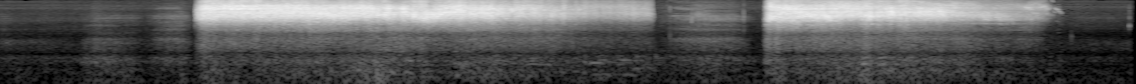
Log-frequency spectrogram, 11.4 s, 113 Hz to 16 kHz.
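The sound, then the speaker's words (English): Air is let out of the tires of 10-speed bicycles by Pastor Rico at a barn at midnight, hissing out in two long, loud bursts, each a steady high-pitched rush that slowly eases off, separated by a short pause, with a faint low rumble underneath. “takes the air off the tires.”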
